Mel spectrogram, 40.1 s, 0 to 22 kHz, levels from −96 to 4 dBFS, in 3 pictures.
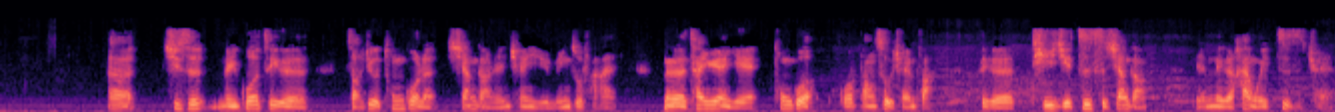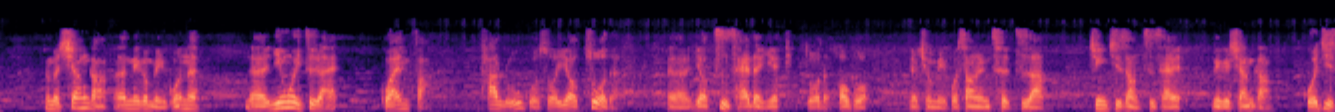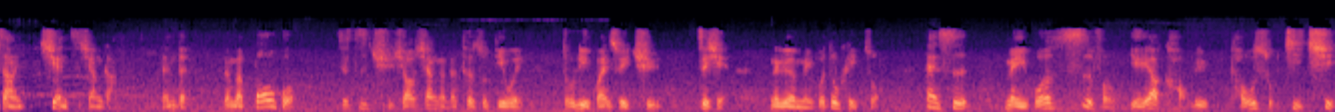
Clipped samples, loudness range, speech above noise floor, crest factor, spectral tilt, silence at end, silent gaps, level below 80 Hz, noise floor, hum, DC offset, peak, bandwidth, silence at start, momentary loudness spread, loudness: under 0.1%; 3 LU; 34 dB; 18 dB; -4 dB/octave; 0 s; none; -54 dBFS; -56 dBFS; none; under 0.1%; -6 dBFS; 10.5 kHz; 1.1 s; 13 LU; -23 LUFS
